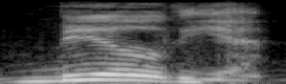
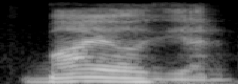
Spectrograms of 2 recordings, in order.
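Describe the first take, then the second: First: The first syllable sounds like 'mill'. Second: The first syllable sounds like 'mile'. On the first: The speaker calls it right. "but million, ill, ill" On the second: The speaker calls it wrong. "it sounded like you were saying mile"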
